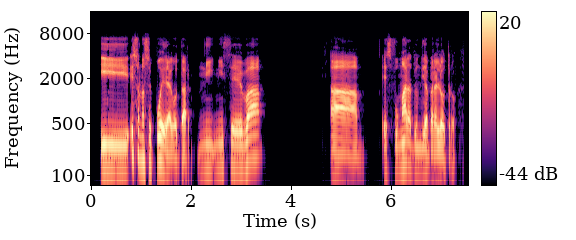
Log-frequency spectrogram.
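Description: Speaking very slowly with long, frequent pauses, a man in a Rioplatense accent keeps a medium pitch and ordinary pitch variation. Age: 30s. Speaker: writer and editor. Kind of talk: interview.

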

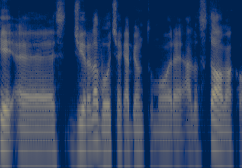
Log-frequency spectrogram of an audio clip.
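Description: A man at a moderate pace, dry with no echo, over a quiet background. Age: 30s. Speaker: historian, author. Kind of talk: lecture; Q&A answers. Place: hall.

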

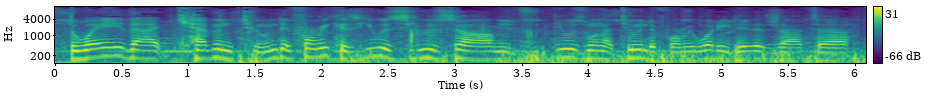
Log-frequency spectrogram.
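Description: A man talks at a fairly quick pace. His voice sounds dry with no echo, over noticeable background noise. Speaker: tractor owner. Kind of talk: casual vlog commentary. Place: farm machine. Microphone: phone near.

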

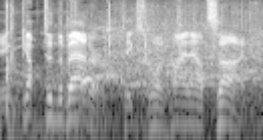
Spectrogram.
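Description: Noticeable noise sits under a man's moderately paced talking. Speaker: play-by-play announcer. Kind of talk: live sports commentary, play-by-play. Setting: broadcast booth, ESPN3 stream. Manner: brisk, energetic, polished broadcaster delivery.

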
